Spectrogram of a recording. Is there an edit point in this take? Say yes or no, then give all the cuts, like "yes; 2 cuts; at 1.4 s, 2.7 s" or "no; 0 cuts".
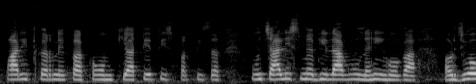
no; 0 cuts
